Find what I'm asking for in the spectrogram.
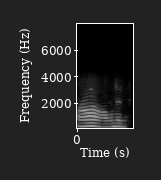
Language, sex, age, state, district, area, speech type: Telugu, female, 45-60, Andhra Pradesh, East Godavari, rural, conversation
